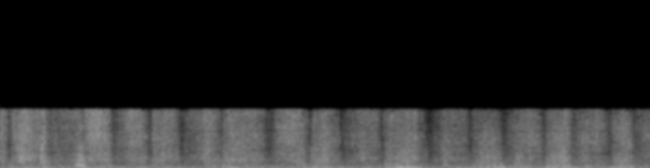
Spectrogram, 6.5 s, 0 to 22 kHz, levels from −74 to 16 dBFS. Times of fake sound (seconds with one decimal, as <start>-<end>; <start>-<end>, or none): none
